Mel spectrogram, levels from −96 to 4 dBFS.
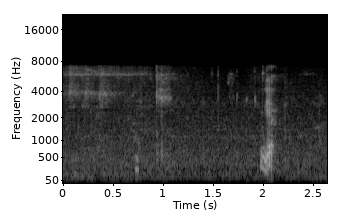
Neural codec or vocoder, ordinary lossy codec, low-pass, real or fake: vocoder, 22.05 kHz, 80 mel bands, HiFi-GAN; none; 7.2 kHz; fake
